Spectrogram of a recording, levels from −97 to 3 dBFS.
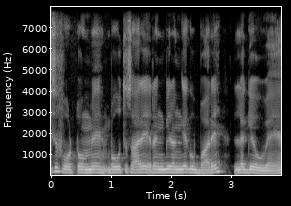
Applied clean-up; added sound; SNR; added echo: none; none; none; none.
